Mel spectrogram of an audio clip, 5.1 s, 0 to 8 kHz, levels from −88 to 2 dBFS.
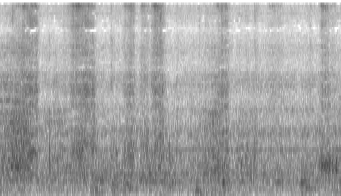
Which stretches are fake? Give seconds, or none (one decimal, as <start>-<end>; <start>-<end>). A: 3.4-3.9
